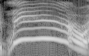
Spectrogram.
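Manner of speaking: very high yowl; cat meow. Acted. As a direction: screech like a cat. Cat cries in sack.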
